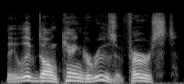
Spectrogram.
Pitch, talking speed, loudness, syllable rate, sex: 150 Hz, 195 wpm, -18 LUFS, 5.4 syllables/s, male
